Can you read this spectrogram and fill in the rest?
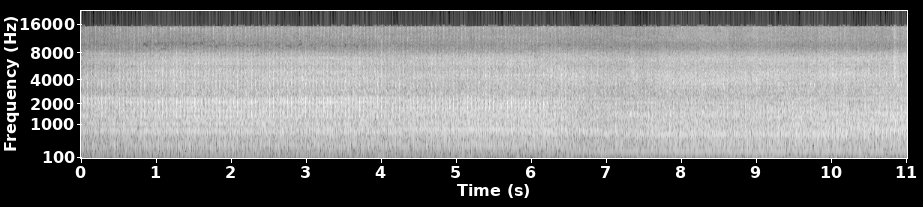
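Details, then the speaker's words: Honda Elysion 3.0 V6 with cylinder deactivation, warming up: steady knock three to four beats a second, heard by stethoscope from oil pan and first (deactivating) head, not second head; cause unknown, runs rough. "поддон слушали в общем звук исходит тоже с поддона вот в с первой головы тоже этот звук слышно а второй головы этого звука не тот"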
